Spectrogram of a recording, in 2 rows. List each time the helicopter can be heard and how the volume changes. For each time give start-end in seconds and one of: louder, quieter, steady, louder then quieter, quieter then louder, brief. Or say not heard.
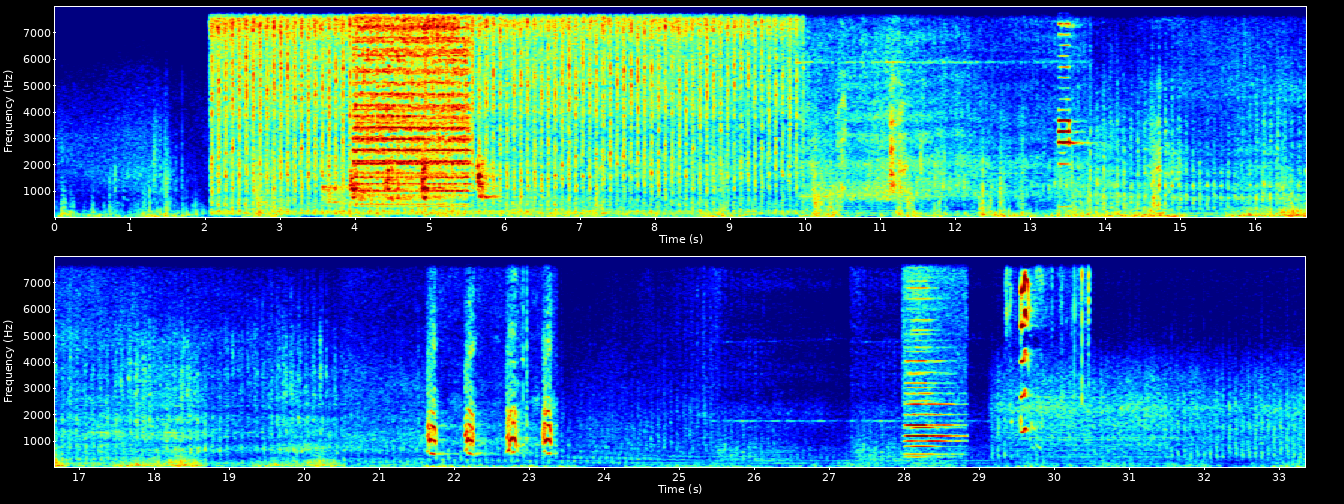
2.0-33.3 quieter.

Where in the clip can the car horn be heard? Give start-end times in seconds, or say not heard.
4.0-5.5, 13.3-15.1, 27.9-28.9.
